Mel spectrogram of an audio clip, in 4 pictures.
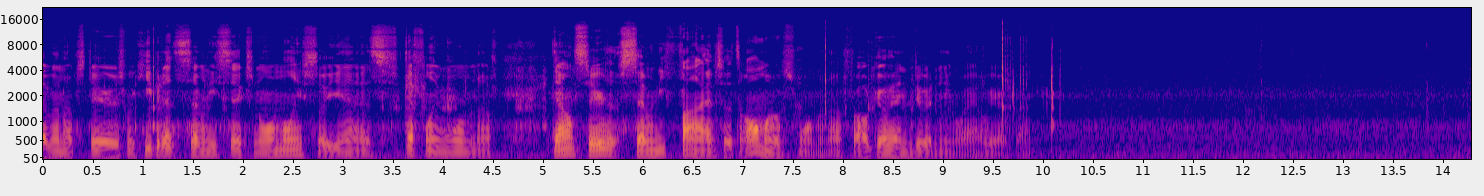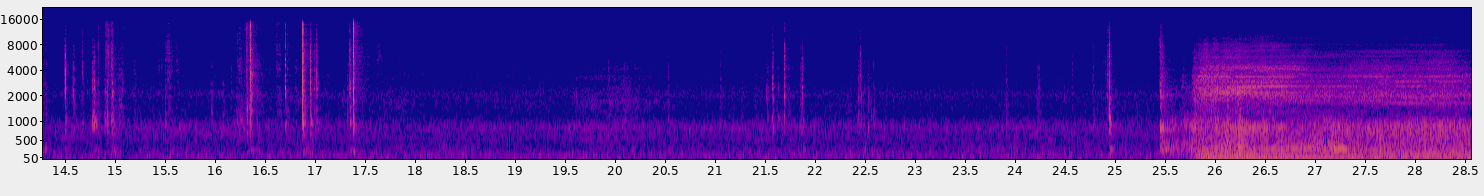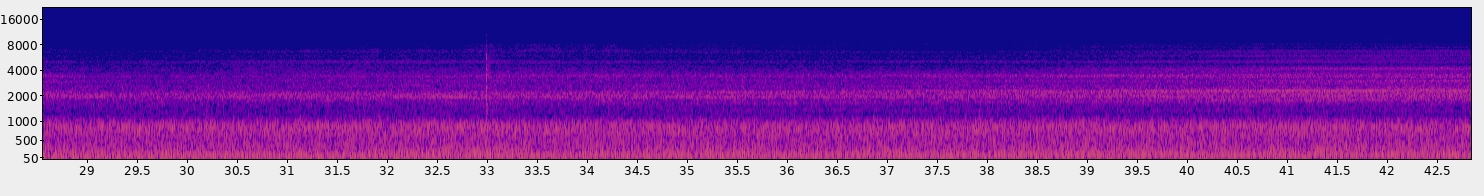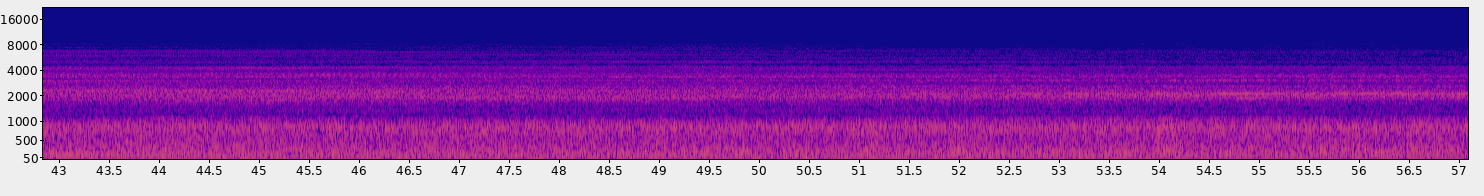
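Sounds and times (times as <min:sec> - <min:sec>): air conditioner compressor humming: 0:00.0 - 0:57.0
air conditioner clicks: 0:13.8 - 0:17.6, 0:20.0 - 0:22.8, 0:23.8 - 0:26.3.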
